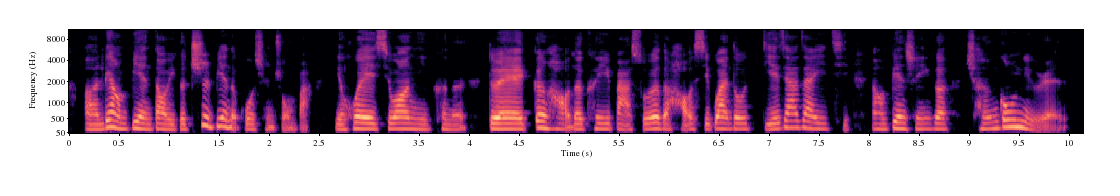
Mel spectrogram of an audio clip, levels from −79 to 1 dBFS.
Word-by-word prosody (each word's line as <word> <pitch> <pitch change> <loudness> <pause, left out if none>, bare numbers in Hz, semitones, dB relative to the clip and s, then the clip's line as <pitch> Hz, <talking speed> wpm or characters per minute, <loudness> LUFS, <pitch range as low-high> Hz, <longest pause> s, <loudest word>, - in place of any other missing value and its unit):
呃， 160 -2 -1
量 205 0 +3
变 185 -3 +1
到 170 -1 +1
一 160 - -4
个 165 - -3
质 220 - 0
变 255 -1 +1
的 - - 0
过 165 -1 -4
程 80 - -9
中 - - -8
吧， - - -9 0.2
也 160 - -3
会 180 +2 +5
希 170 +1 -4
望 180 -1 +3
你 160 -1 -6
可 165 0 -9
能 155 -1 -6 0.2
对， 175 -1 +6
更 210 -1 +5
好 175 -2 -3
地 165 0 -1
可 175 +2 -7
以 175 0 -3
把 170 -1 -3
所 165 +2 -3
有 185 - +6
的 - - 0
好 - - -3
习 170 0 -6
惯 185 +1 +2
都 175 0 0 0.2
叠 170 +2 -3
加 220 0 0
在 210 -3 +1
一 180 -1 -4
起， 150 -3 -16 0.2
然 170 - -6
后 165 - -6
变 190 +1 +2
成 170 -1 -6
一 170 - -7
个 175 -1 -1 0.2
成 180 +2 -5
功 235 0 +5
女 185 -6 -2
人。 - - -8
175 Hz, 290 characters per minute, -20 LUFS, 165-185 Hz, 0.2 s, 对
